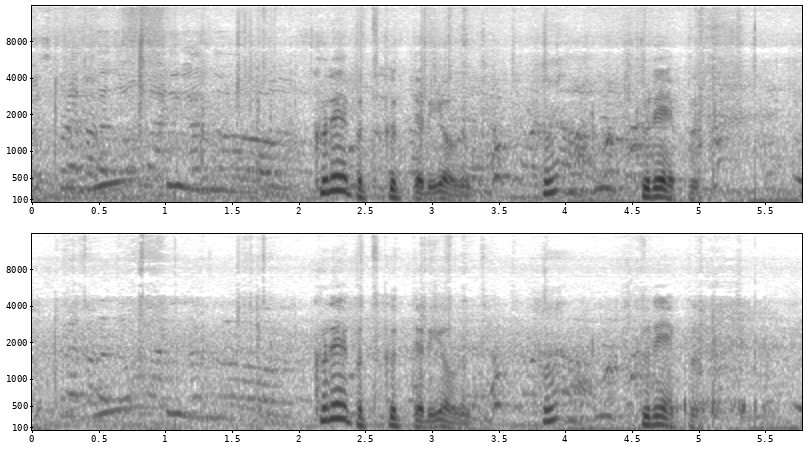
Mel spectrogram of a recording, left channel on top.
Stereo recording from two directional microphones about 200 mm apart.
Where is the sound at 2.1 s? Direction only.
55° right (ahead or behind).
